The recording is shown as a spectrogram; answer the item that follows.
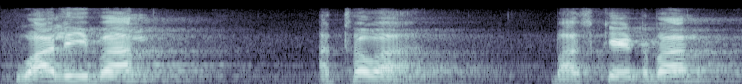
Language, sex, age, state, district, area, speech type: Sanskrit, male, 60+, Karnataka, Uttara Kannada, rural, spontaneous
